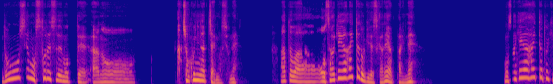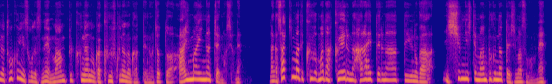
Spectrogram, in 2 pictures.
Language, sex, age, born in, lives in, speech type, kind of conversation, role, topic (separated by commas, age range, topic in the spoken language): Japanese, male, 60-64, Japan, Japan, conversation, advice, user, 満腹感と空腹感を見極める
